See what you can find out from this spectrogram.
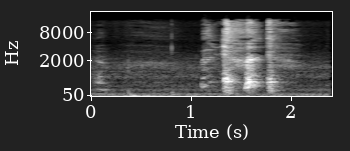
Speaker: So I have to go because I'm starting to cough.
